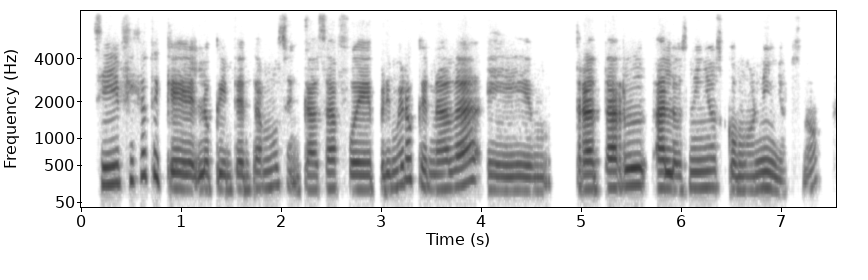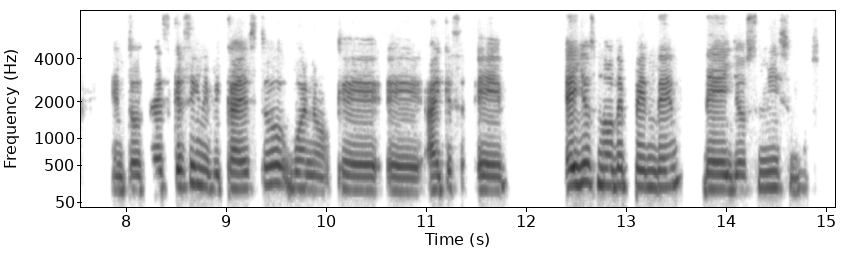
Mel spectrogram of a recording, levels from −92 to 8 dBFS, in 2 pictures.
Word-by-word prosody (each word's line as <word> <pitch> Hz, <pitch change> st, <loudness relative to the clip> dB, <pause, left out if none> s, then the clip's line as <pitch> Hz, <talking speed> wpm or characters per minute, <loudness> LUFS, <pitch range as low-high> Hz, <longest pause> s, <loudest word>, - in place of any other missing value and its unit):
Sí, 240 Hz, +1 st, +1 dB
fíjate 335 Hz, +4 st, -2 dB
que 185 Hz, -3 st, +3 dB
lo 185 Hz, +1 st, 0 dB
que -, -, -1 dB
intentamos 195 Hz, +5 st, -3 dB
en 205 Hz, -, -9 dB
casa 180 Hz, +2 st, -1 dB
fue, 185 Hz, -1 st, +1 dB
primero 205 Hz, +11 st, -1 dB
que 240 Hz, -9 st, -3 dB
nada, 195 Hz, +8 st, +3 dB
em, 170 Hz, -2 st, -4 dB, 0.2 s
tratar 195 Hz, +3 st, +5 dB
l 230 Hz, +1 st, +4 dB
a 200 Hz, 0 st, +6 dB
los 185 Hz, -1 st, +1 dB
niños 200 Hz, +1 st, -4 dB
como 175 Hz, -1 st, -5 dB
niños, 180 Hz, -7 st, -4 dB
¿no?, -, -, -12 dB, 0.4 s
entonces, 185 Hz, +4 st, -4 dB
¿qué 215 Hz, -1 st, +3 dB
significa 195 Hz, -5 st, +1 dB
esto?, 235 Hz, +6 st, -1 dB
bueno, 190 Hz, -5 st, -4 dB
que, 175 Hz, -2 st, -1 dB
eh, 160 Hz, -1 st, -2 dB
hay 175 Hz, 0 st, +3 dB
que 205 Hz, -, -4 dB
se 205 Hz, -, -15 dB
eh, 170 Hz, -1 st, +1 dB, 0.6 s
ellos 245 Hz, +2 st, +6 dB
no 230 Hz, -1 st, +2 dB
dependen 215 Hz, +2 st, 0 dB, 0.2 s
de 185 Hz, 0 st, +1 dB
ellos 180 Hz, 0 st, -3 dB
mismos. 195 Hz, -2 st, -7 dB
195 Hz, 150 wpm, -24 LUFS, 180-215 Hz, 0.6 s, a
